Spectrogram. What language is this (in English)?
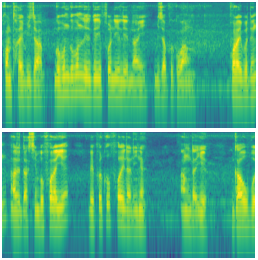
Bodo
